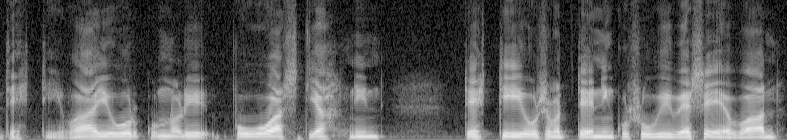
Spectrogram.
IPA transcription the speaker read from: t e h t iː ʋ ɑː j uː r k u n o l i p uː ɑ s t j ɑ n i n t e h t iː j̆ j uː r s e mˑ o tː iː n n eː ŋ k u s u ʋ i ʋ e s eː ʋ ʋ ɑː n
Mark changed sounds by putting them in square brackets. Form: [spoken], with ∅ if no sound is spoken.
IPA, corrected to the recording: t e h t iː ʋ ɑː j uː r k u [nː] o l i p uː ɑ s t j ɑ n i n t e h t iː j̆ j uː r s e mˑ o tː [eː] n n [iː] ŋ k u s u ʋ i ʋ e s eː ʋ ʋ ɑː n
